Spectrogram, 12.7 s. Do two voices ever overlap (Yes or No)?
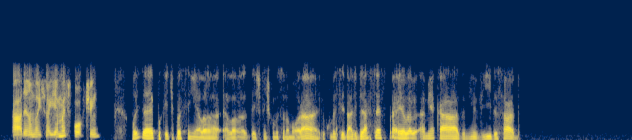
No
